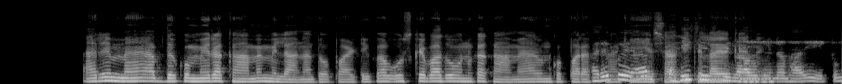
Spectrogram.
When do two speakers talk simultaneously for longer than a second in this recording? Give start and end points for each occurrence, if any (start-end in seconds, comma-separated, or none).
5.9-7.7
